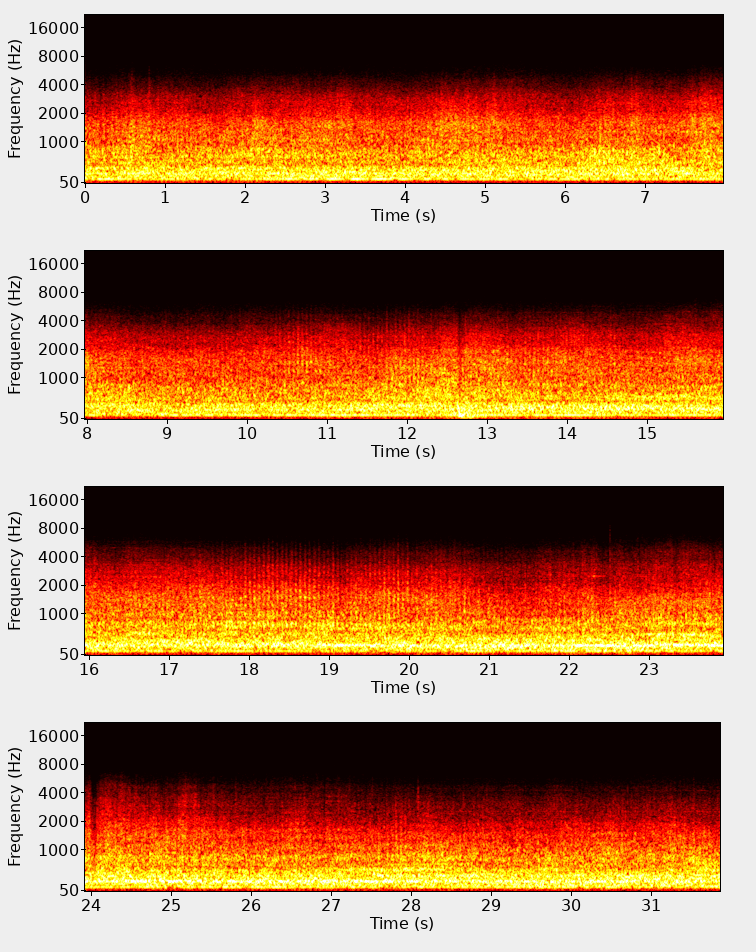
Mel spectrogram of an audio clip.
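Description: Military helicopters hovering close by: a steady, continuous rotor and engine noise with a constant low hum.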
